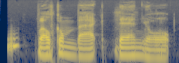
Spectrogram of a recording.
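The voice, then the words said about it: Robotic voice-synthesizer style voice. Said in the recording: “good voice synthesizer impression”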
